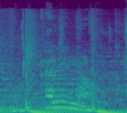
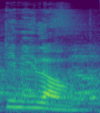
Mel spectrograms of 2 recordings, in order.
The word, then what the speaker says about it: kalinaw: How do you say peace in Visayan? Kalinaw. A kalinaw. Kalinaw. Not kinilaw.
